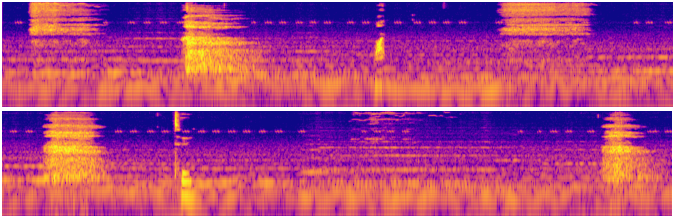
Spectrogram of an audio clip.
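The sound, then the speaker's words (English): Slow breathing in a guided breathing exercise, with a slight pause before each exhale through the mouth. Several soft, airy breaths come at spaced intervals over faint, steady background tones. “pause very slightly before you breathe out of your mouth. Let's try it.”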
